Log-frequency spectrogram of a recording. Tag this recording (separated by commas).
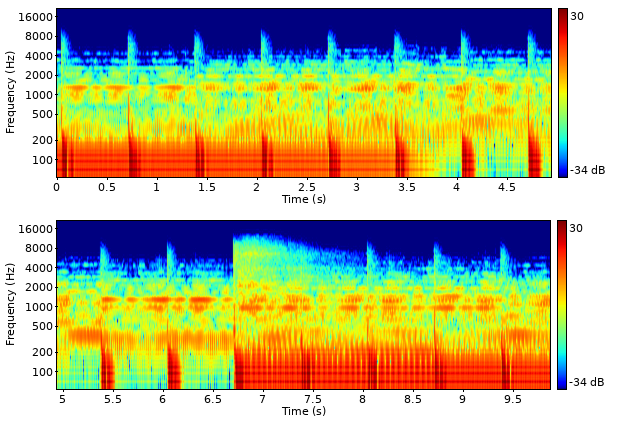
Speech, Music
